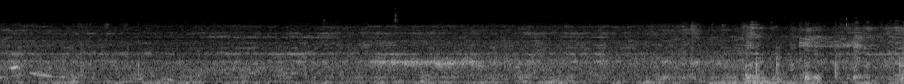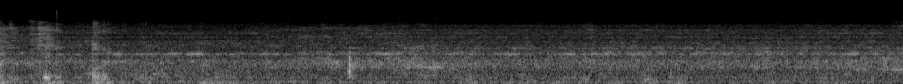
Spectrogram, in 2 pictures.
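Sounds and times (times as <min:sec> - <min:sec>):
train wheels rumbling on rails: 0:00.0 - 0:18.0
wheels clacking over rail joints: 0:03.9 - 0:15.3.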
